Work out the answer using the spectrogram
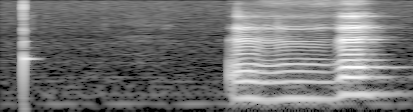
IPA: v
